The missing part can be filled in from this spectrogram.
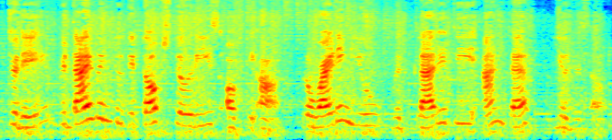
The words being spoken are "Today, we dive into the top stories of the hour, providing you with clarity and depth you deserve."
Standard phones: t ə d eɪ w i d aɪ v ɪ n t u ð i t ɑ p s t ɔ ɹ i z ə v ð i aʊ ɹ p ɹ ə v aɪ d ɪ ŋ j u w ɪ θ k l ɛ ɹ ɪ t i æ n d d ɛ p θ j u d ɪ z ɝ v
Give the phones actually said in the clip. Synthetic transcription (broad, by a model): t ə d eɪ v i d aɪ v ɪ n t u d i t ɑ p s t ɔ ɹ i z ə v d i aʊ ɹ p ɹ ə v aɪ d ɪ ŋ j u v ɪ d k l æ ɹ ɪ t i æ n d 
